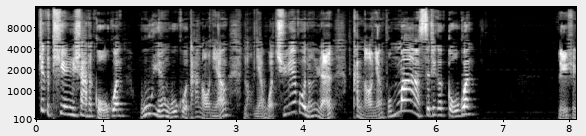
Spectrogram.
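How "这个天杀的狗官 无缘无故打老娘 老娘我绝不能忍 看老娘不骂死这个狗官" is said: a fierce shrew screaming abuse; furious ranting. Acted. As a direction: spit out every curse at the dog official. Shrew rages at the magistrate.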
